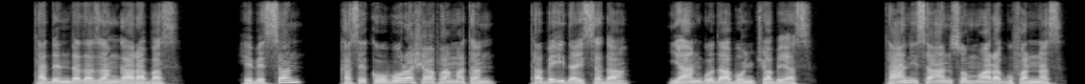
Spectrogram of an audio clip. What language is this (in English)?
Gofa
